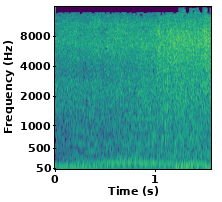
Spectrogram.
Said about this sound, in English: The rest of you who are just kind of flying as you kind of set your feet, you find yourself standing in an underwater cavern, and we can begin. The sound of crashing water all around you.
